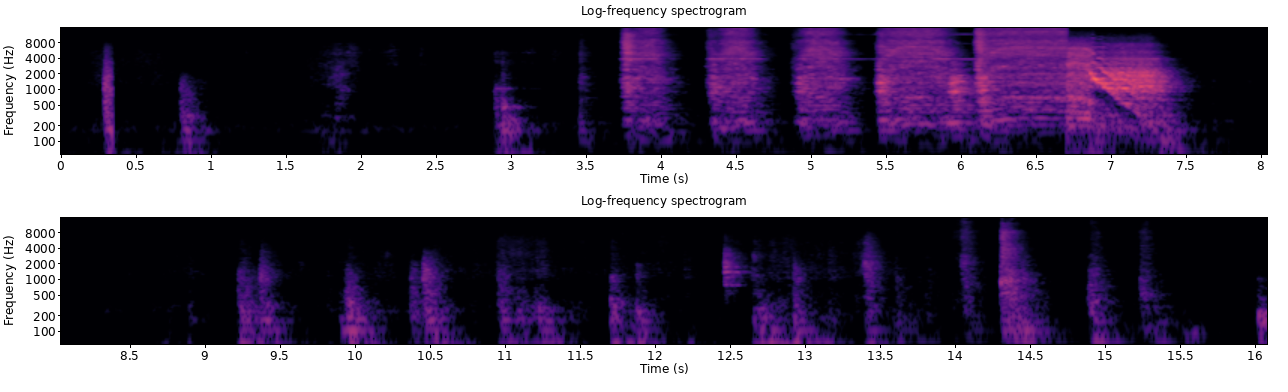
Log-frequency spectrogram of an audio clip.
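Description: A drill working wood in a few short bursts about half a second apart, ending with a falling whine as the motor winds down. This is followed by a string of wooden knocks and thumps as boards are handled and set down.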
